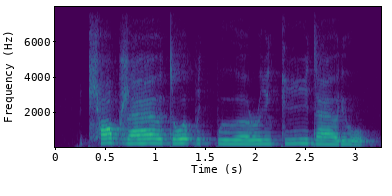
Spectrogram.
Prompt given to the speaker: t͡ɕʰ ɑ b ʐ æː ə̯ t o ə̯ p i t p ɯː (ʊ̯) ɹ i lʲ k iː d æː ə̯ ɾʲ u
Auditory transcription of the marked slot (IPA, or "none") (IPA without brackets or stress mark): ə̯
